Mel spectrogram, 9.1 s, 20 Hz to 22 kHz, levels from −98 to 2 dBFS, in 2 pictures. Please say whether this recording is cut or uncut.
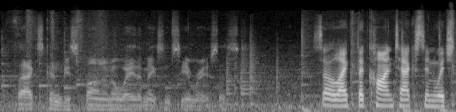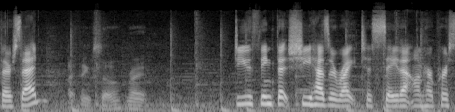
uncut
